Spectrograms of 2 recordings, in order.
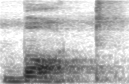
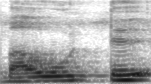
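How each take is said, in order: First: The vowel is 'aw', with no g sound. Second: The vowel is 'ow', as in 'out'. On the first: The speaker calls it right. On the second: The speaker calls it wrong.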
